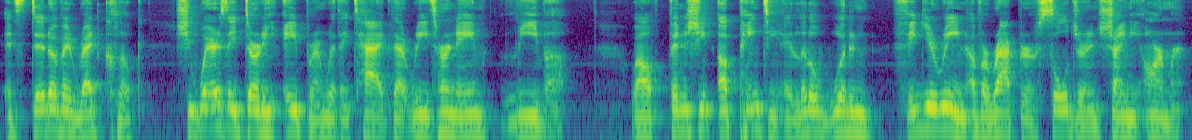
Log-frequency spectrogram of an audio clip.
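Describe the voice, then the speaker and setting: A man narrating a fantasy storybook tale in a slow, deliberate reading. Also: mid-range voice, fairly bright tone.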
